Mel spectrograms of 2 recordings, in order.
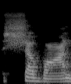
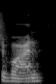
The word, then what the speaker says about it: Siobhan: me my name is siobhan it's pronounced siobhan with a v even though there's no v in it it's an irish name i've been made fun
